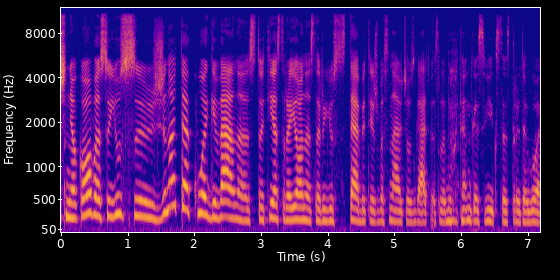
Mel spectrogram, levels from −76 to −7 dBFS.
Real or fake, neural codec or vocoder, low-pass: real; none; 10.8 kHz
